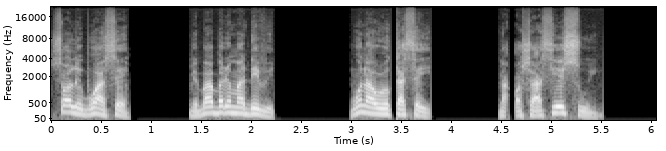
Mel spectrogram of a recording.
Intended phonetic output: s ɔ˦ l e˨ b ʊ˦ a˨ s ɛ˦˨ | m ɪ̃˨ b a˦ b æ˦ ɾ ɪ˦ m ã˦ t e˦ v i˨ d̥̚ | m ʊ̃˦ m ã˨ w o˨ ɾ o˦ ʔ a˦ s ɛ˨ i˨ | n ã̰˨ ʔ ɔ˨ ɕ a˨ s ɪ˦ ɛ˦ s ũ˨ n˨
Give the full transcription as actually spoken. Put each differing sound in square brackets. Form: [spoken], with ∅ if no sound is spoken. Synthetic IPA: s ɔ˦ l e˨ b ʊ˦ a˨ s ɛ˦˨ | m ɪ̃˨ b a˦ b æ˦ ɾ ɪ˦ m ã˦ [d] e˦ v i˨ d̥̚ | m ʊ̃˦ [n] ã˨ w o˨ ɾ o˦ [k] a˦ s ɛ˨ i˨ | n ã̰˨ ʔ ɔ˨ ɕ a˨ s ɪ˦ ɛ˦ s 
